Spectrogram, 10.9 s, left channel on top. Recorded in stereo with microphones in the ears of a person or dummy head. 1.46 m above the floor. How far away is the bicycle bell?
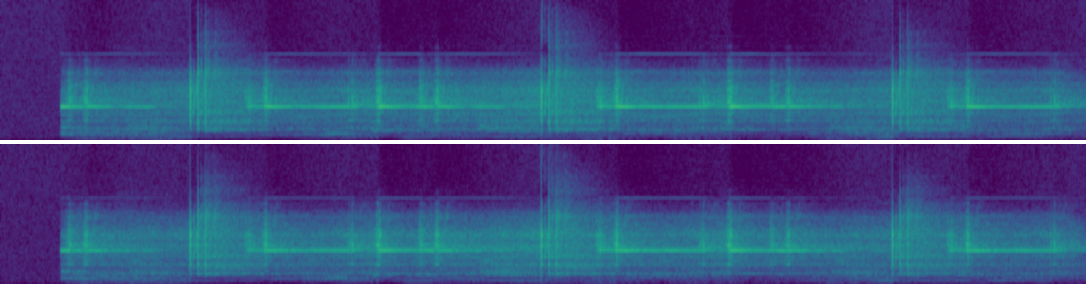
About 2.5 m.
